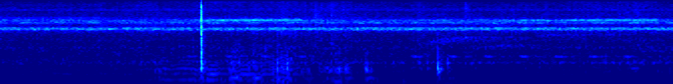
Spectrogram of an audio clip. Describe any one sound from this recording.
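Leaves and branches rustle as chimpanzees shift about in a tree.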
